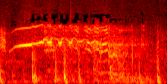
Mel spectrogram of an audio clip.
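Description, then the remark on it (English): A horse on a trail lets out a loud, drawn-out whinny while its hooves clop steadily underneath in a quick, uneven rhythm. No one speaks. “Oh, Silver! Wait, boy.”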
